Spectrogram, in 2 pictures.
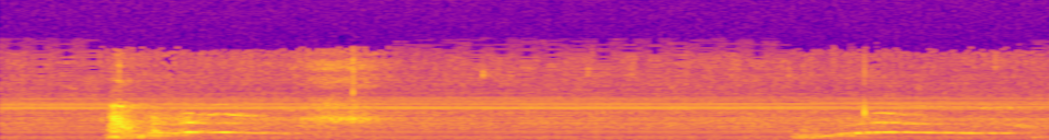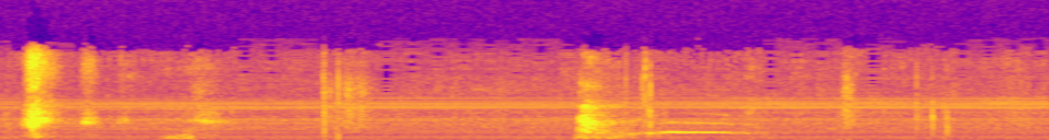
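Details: Little miss pugglet Cupcake going to great lengths to explain ownership and capitalism to her sister: three arching, moaning yowls spaced a few seconds apart, with short clicks and snorty bursts between them and a faint electrical hum.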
